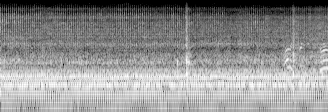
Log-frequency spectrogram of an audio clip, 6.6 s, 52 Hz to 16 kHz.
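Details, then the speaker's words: About 70-year-old vintage National reel mower, engine and chassis just serviced and stuck reels freed, mowing: small engine drones steadily with a strained, heavy note, sounding overworked; labouring under load, cause unclear. "That engine does not really sound happy. It sounds like it's working super hard."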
